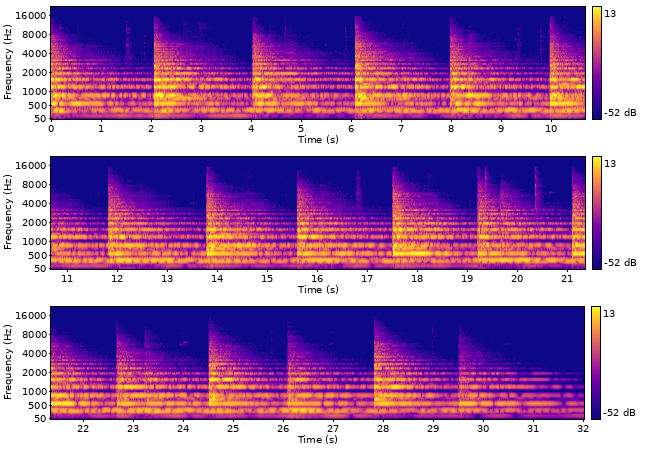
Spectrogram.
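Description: Large bronze church bells in a stone bell tower, swung by hand with ropes. A heavy strike comes about every two seconds, and each one keeps ringing with a deep hum into the next. The strikes stop shortly before the end and the ring dies away.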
